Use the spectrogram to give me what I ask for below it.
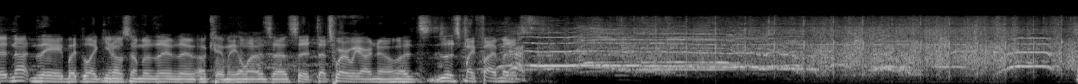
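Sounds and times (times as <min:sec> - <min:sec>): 
speech: 0:00.0 - 0:05.6
person whooping: 0:05.0 - 0:10.6
crowd applause: 0:05.0 - 0:10.7.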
